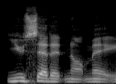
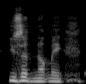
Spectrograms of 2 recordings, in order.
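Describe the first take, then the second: First: The phrase is said at a calm, relaxed pace. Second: The phrase is said in a fast, rushed burst. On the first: This is how he would like to say it. "he wants to say the sentence" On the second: He has almost no time before the music comes back in. "what ends up coming out is, ... he has to get it all out really fast"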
